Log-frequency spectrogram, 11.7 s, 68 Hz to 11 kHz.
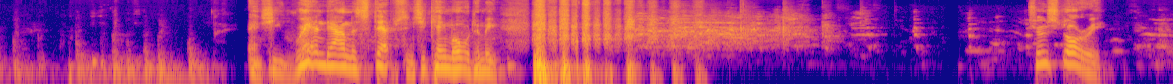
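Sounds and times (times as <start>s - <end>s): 
speech: 2.6s - 5.6s, 10.4s - 11.1s
person imitating a dog panting: 5.2s - 6.8s
laughter: 5.3s - 11.7s.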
